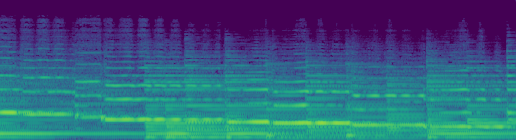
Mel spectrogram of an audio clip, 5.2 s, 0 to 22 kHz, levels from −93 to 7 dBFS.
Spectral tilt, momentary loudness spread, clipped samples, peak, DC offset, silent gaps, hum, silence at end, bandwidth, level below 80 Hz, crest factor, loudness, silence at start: -8 dB/octave; 6 LU; under 0.1%; -6 dBFS; under 0.1%; none; none; 0 s; 7.4 kHz; -46 dBFS; 12 dB; -18 LUFS; 0 s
